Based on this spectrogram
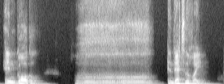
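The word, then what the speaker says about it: غ: And that's the ghain, right? It has to be at the back, in your mouth, deep in. That's the ghain.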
